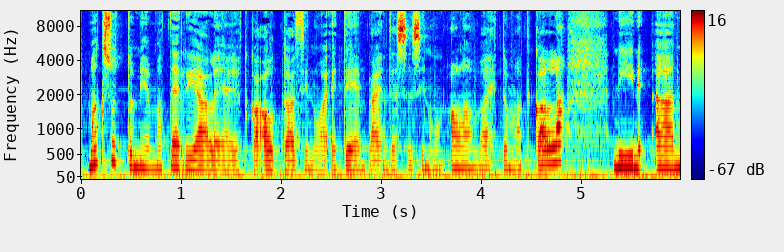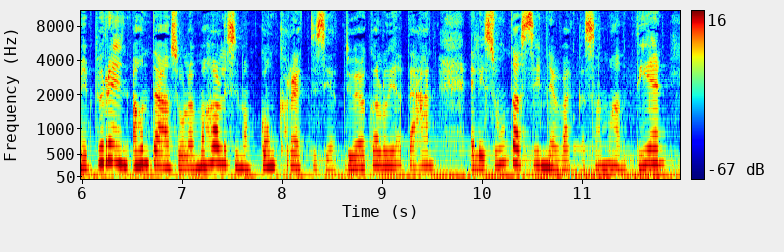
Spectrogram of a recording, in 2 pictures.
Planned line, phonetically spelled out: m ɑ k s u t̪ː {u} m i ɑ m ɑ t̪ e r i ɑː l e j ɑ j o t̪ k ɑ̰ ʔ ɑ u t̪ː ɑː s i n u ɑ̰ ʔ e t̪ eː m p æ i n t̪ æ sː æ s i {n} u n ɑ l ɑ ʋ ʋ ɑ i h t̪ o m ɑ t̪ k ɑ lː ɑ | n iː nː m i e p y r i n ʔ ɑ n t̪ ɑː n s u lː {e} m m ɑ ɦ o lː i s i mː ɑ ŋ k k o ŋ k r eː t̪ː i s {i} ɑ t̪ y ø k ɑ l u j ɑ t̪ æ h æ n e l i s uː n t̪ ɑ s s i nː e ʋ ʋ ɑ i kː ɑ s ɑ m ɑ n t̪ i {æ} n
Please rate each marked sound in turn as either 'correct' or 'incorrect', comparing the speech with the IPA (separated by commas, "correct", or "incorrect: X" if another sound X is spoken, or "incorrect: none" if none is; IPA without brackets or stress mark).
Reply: incorrect: o, correct, correct, correct, incorrect: e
